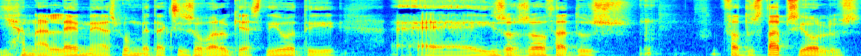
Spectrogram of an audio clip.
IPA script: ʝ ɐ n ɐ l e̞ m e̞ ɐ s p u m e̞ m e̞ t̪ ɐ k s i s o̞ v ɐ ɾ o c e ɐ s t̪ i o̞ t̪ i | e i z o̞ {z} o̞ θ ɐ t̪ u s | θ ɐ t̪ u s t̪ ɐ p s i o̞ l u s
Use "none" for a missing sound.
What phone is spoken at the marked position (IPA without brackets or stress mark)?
z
